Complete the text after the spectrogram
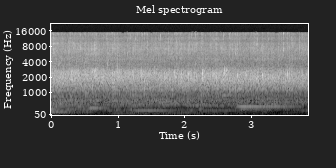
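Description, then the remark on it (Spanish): Steady, dense audience applause for those who made a confession of faith that day, lasting the whole stretch, a loud wash of many hands clapping at once with faint low tones humming underneath. “Un aplauso para todos aquellos que hoy hicieron confesión de fe.”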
